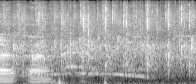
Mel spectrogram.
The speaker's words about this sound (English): They're incredible people. Probably deserve a bigger round of applause than that.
